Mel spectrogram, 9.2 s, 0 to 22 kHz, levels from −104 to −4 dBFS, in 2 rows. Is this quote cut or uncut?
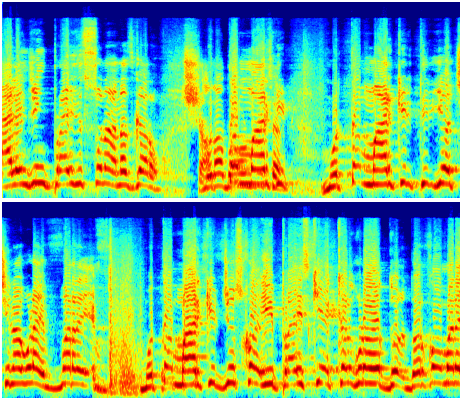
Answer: cut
